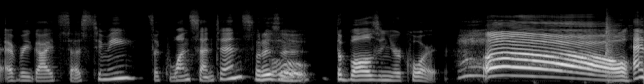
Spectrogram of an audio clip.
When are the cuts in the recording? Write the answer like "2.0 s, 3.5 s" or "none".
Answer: none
